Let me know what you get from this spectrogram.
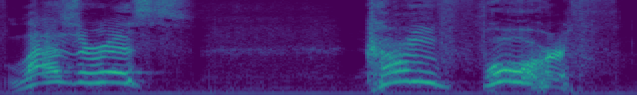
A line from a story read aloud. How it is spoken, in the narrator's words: He yelled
